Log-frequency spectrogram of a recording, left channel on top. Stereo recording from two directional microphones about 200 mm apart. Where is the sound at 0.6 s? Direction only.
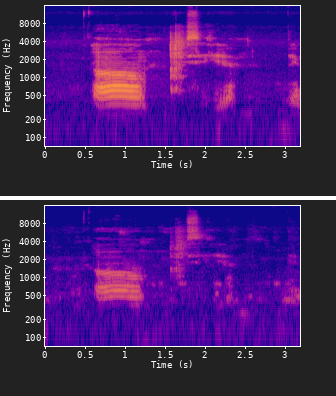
55° left (ahead or behind).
